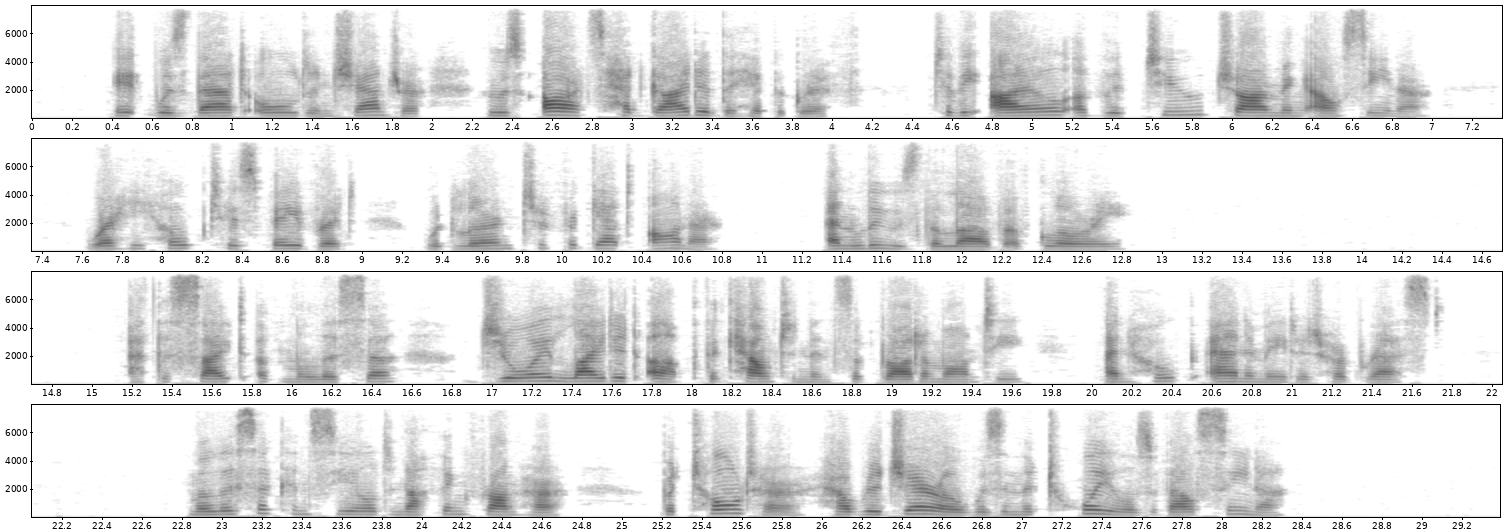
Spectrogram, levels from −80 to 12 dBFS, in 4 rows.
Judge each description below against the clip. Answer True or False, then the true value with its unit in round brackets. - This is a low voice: False (205 Hz)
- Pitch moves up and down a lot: False (3.3 semitones)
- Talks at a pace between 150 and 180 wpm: False (140 wpm)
